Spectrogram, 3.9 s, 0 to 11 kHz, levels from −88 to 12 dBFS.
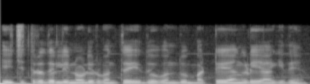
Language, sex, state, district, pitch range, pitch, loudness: Kannada, male, Karnataka, Koppal, 110-115 Hz, 115 Hz, -16 LUFS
